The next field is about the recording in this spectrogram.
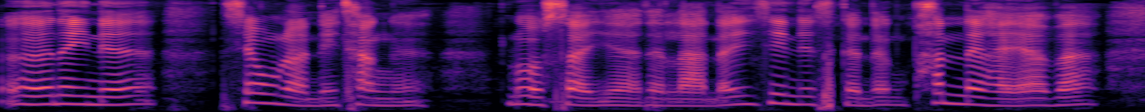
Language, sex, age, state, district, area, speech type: Bodo, female, 60+, Assam, Chirang, rural, spontaneous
